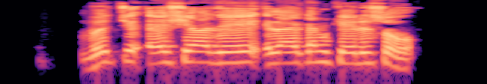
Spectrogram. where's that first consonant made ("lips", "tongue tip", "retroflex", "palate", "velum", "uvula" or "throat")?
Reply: lips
